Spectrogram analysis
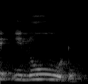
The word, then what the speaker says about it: elude: जैसे यहाँ पर ELUDE, यहाँ पे भी ये दो कॉन्सोनेंट है, इसके बीच में यू है और यहाँ पर भी ई आ रहा है, ठीक है, लास्ट में। तो यहाँ पर इन शब्दों में इसका उच्चारण ऊ होगा, बड़े ऊ की मात्रा लगेगी, यानी इसको हम पढ़ेंगे इलूड।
